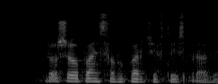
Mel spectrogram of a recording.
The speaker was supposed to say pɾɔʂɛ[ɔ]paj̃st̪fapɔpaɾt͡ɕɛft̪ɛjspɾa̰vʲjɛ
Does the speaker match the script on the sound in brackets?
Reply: yes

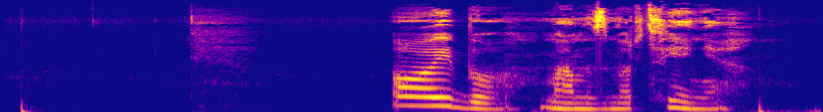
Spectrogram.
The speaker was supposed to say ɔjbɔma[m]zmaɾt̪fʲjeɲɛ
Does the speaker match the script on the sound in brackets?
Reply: yes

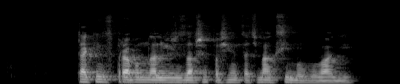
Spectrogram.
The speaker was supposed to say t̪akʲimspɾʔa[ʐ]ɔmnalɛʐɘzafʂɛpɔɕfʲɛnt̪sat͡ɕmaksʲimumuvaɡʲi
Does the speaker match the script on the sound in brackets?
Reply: no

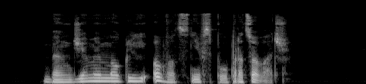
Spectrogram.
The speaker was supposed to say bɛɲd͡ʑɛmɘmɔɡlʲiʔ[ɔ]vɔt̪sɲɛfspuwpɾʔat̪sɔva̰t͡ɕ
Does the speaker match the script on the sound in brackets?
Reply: yes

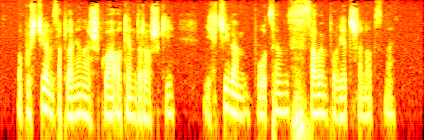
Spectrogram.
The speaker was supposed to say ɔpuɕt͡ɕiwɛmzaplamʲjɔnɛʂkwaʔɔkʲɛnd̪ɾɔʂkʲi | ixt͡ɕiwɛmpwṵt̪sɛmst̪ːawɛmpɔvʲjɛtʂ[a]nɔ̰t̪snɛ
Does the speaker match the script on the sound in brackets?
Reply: no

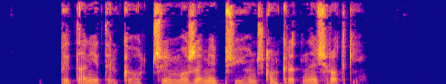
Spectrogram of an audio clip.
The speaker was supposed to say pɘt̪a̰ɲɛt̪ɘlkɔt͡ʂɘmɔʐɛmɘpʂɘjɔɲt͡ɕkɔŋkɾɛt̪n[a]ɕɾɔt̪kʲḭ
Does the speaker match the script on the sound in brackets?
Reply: no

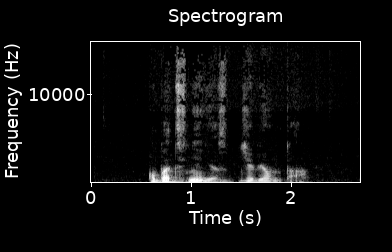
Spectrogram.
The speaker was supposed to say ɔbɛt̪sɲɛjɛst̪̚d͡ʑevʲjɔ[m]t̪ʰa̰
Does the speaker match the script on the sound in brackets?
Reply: no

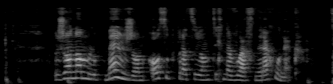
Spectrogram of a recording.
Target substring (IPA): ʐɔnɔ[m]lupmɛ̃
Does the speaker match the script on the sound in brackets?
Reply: yes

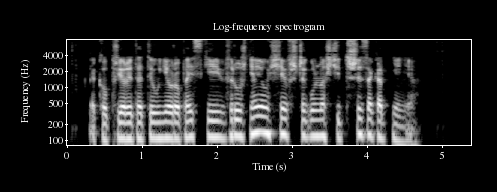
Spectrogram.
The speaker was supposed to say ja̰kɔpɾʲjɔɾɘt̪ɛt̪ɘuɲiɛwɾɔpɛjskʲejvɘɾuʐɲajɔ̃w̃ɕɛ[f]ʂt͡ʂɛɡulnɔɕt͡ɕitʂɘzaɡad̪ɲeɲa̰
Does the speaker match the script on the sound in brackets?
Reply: yes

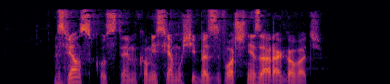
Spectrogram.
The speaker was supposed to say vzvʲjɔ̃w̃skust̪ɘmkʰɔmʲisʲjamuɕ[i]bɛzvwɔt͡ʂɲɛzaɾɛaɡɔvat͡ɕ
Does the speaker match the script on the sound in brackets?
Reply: yes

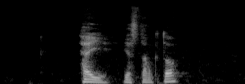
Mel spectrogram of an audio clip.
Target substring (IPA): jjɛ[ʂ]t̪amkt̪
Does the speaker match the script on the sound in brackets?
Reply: no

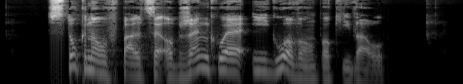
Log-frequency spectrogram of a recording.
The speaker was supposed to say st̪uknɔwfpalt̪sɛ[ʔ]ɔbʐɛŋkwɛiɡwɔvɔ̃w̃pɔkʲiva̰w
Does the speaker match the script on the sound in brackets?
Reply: yes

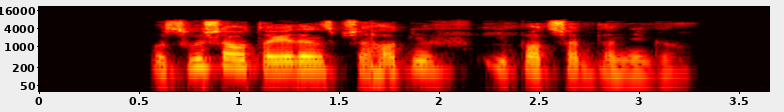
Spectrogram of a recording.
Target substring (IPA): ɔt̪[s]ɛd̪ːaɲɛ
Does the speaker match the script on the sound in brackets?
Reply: no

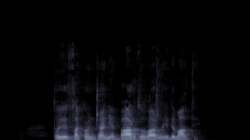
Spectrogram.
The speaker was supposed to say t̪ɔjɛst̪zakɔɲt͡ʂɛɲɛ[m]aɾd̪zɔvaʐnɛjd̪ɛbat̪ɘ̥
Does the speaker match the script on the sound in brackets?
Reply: no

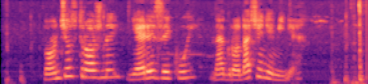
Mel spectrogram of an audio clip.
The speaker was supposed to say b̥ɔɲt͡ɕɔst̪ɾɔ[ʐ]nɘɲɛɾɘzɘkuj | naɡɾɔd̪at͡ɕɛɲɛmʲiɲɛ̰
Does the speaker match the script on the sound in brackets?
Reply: yes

